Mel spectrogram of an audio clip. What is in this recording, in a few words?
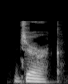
"Jerk", English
